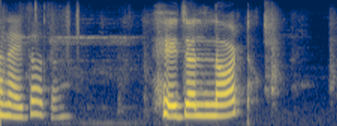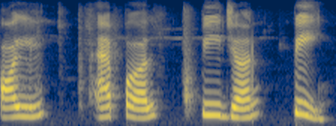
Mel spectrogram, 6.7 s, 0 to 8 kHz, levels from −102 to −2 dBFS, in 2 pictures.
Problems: background conversations at intervals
